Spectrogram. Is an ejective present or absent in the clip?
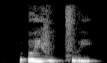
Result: absent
